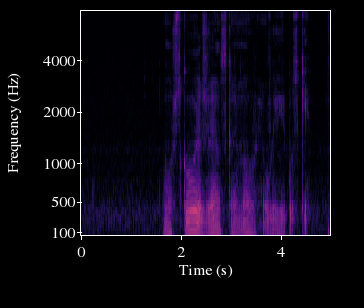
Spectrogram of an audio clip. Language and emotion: Russian, sad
